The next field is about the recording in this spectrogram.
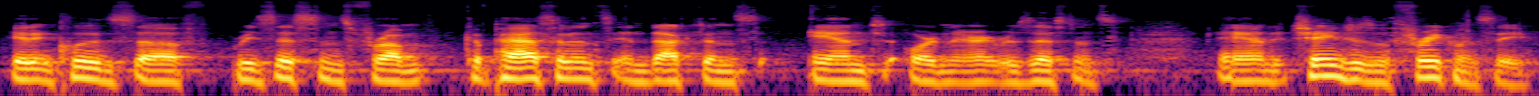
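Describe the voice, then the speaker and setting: Man, lowish pitch, hobbyist presenter, informal technical walkthrough, halting delivery, thinking aloud. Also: fairly even intonation, a little mellow. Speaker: hobbyist presenter explaining his radio build. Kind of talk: informal technical explanation over slides and diagrams.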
